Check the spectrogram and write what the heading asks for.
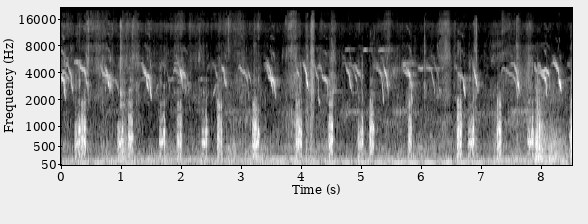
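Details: Farm chickens in steady chatter: sliding high-pitched peeps mixed with frequent short clucks, against a continuous low-pitched drone.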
